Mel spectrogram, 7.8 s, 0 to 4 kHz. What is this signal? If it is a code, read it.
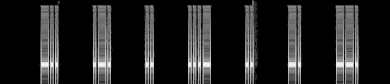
Morse code, heard as a keyed tone, about 25 wpm, spaced as for 10 wpm, 550 Hz. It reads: DRIVING
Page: news headlines in morse code at 10 wpm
